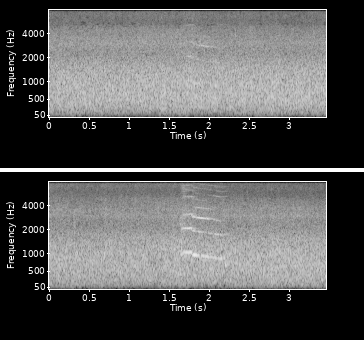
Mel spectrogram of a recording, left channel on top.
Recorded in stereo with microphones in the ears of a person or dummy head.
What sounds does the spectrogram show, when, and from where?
1.6 s a cat meowing: 30° right (ahead or behind), 1.1 m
